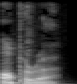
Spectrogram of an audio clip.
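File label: "opera", British English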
